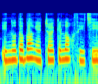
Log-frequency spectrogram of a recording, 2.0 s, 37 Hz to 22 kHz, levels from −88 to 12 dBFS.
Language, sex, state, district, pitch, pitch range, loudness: Karbi, female, Assam, Karbi Anglong, 240 Hz, 230-255 Hz, -13 LUFS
